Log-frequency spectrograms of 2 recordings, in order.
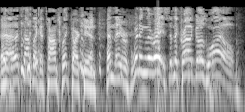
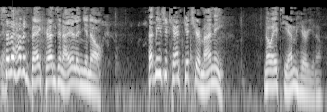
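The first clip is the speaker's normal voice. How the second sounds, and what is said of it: Put-on Irish accent. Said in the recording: “News of the world in the Irish accent... I could be Irish.”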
